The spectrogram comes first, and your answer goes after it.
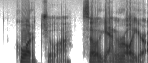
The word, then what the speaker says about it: Korčula: And again, you're going to put the emphasis on the beginning of the word, Korčula, Korčula. So again, roll your R, the CH, and then ula, Korčula.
